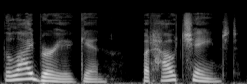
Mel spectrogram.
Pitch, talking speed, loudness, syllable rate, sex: 165 Hz, 145 wpm, -18 LUFS, 4.6 syllables/s, female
